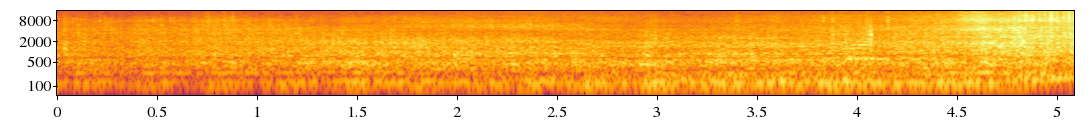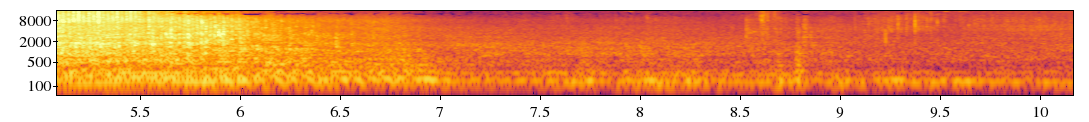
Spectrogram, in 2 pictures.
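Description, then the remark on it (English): The Napier Railton aero-engined racing car, driven by land speed record holder Andy Green, drones steadily with a deep, throbbing rumble, swelling to a louder, harsher roar midway, then easing back to a lower growl. “Well, that's still the Napier Railton in the background, but they've changed drivers.”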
